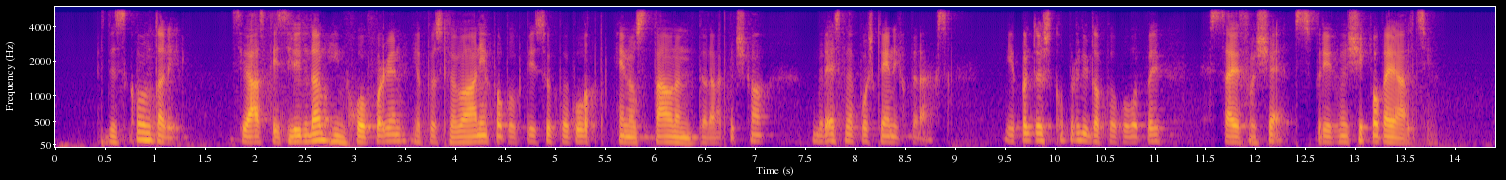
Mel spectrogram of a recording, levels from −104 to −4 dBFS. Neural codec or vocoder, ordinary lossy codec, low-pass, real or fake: codec, 16 kHz, 0.5 kbps, X-Codec, HuBERT features, trained on general audio; none; 5.4 kHz; fake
